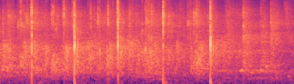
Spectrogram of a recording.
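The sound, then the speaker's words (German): Light applause from a small group, a soft patter of clapping with about five sharp, louder claps standing out at fairly even intervals, easing off slightly toward the end. “Hey, Applaus!”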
